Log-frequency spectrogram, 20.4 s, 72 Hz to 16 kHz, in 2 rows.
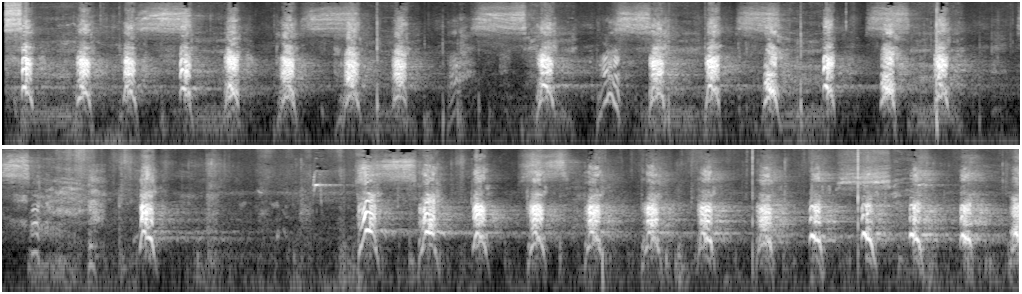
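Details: German Shepherd Dog, the Czech import Rasky Anrebri, doing bitework on June 21, 2011, his first since 2008. Loud, sharp barks come in a steady run, roughly every 0.6 seconds, with a brief lull midway before the rapid barking resumes.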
